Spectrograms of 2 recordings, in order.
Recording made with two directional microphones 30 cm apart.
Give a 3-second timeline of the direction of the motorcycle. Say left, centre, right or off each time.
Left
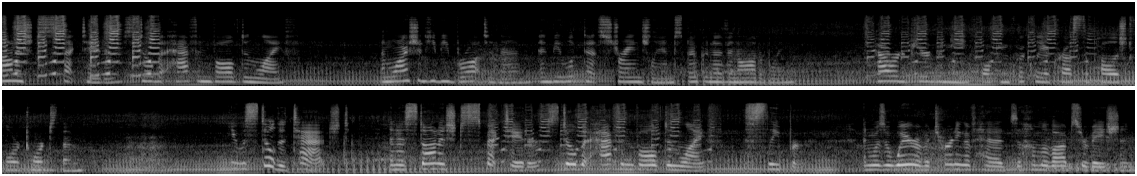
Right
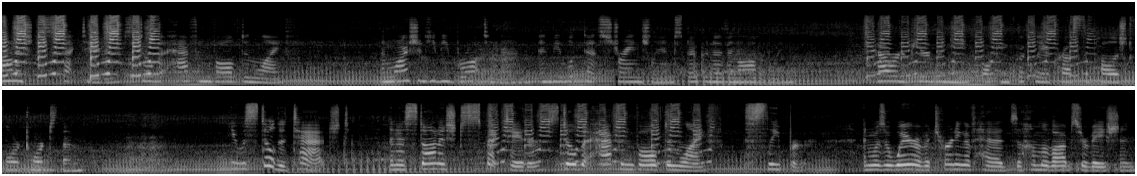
right, right, right, centre, centre, left, left, left.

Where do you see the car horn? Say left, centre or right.
right.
